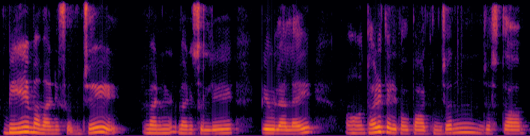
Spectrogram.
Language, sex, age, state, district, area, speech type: Nepali, female, 18-30, West Bengal, Kalimpong, rural, spontaneous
